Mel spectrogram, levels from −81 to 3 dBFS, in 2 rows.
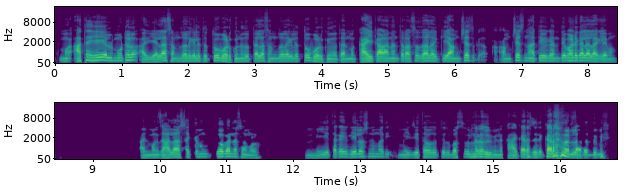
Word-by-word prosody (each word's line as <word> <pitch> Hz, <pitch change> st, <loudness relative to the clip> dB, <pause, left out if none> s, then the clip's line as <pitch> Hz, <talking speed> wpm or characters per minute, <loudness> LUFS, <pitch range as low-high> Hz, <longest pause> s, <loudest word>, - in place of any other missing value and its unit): मग 140 Hz, -, -2 dB
आता 140 Hz, +6 st, 0 dB
हे 165 Hz, -, +4 dB
यल 160 Hz, -2 st, +4 dB
मोठं 160 Hz, +3 st, +1 dB, 0.2 s
ह्याला 115 Hz, +6 st, +2 dB
समजायला 140 Hz, 0 st, -2 dB
गेलं 140 Hz, 0 st, 0 dB
तर 140 Hz, -, -3 dB
तो 150 Hz, -, +4 dB
भडकून 130 Hz, -1 st, 0 dB
येतो. 135 Hz, 0 st, -3 dB
त्याला 135 Hz, +1 st, +2 dB
समजवायला 135 Hz, 0 st, -2 dB
गेलं 135 Hz, 0 st, -2 dB
तर 130 Hz, -, -15 dB
तो 160 Hz, -, +2 dB
भडकून 120 Hz, -3 st, -2 dB
येतो 115 Hz, +1 st, -4 dB
आणि 115 Hz, -, -1 dB
मग 120 Hz, -, -5 dB
काही 120 Hz, +3 st, +4 dB
काळानंतर 135 Hz, +1 st, +3 dB
असं 135 Hz, +2 st, -2 dB
झालं, 140 Hz, 0 st, +3 dB
की 140 Hz, 0 st, 0 dB
आमच्याच 145 Hz, +4 st, -2 dB
अ, -, -, -15 dB, 0.3 s
आमच्याच 140 Hz, +6 st, -2 dB
नातेवाईकांना 145 Hz, 0 st, -1 dB
ते 150 Hz, -, +2 dB
भडकायला 150 Hz, +1 st, +4 dB
लागले 120 Hz, -3 st, +1 dB
मग. 115 Hz, 0 st, -10 dB, 1.3 s
आणि 110 Hz, +1 st, -6 dB
मग 125 Hz, +1 st, -5 dB
झालं 120 Hz, +3 st, +1 dB
असं, 145 Hz, -, -6 dB
की 150 Hz, -, -10 dB
मग 150 Hz, 0 st, -7 dB, 0.2 s
दोघांना 155 Hz, 0 st, +3 dB
सांभाळा. 120 Hz, -6 st, -6 dB, 0.8 s
मी 115 Hz, +5 st, -6 dB
तर -, -, +1 dB
काही 145 Hz, +1 st, -2 dB
गेलोच 145 Hz, +2 st, -1 dB
नाही 155 Hz, -1 st, -9 dB
मध्ये. 150 Hz, 0 st, -7 dB, 0.2 s
मी 120 Hz, +1 st, -8 dB
जिथे 130 Hz, +2 st, -4 dB
होतो 135 Hz, -1 st, -1 dB
तिथे 135 Hz, -2 st, -5 dB
बसून 140 Hz, +2 st, -4 dB
राहिलो. 140 Hz, -3 st, +1 dB
मी 120 Hz, -, -5 dB
म्हटलं, 120 Hz, -, -6 dB
"काय 115 Hz, -, -1 dB
करायचं 135 Hz, +1 st, +1 dB
ते -, -, -2 dB
करा -, -, +6 dB
म्हटलं 130 Hz, -5 st, +5 dB
आता 120 Hz, -1 st, -2 dB
तुम्ही." 125 Hz, +1 st, -6 dB
135 Hz, 225 wpm, -22 LUFS, 125-145 Hz, 1.3 s, करा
